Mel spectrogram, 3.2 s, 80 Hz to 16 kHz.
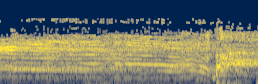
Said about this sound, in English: Why are y'all screaming in my damn kitchen? I can't even have 5 minutes of peace. There's a guy with a gun chasing us.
